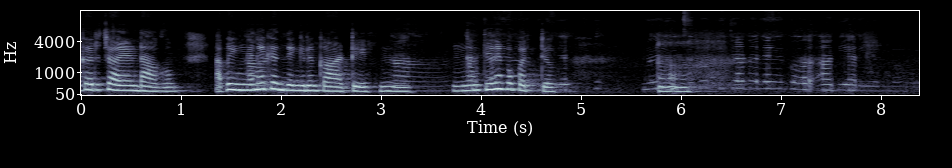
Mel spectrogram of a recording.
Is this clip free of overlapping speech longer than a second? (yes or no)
yes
